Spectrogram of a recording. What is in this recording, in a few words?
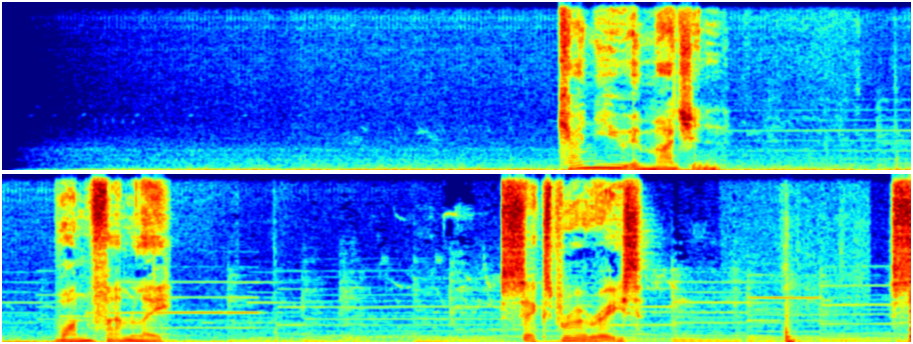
Security Management corporate video voice over young UK male voice over; Nedap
